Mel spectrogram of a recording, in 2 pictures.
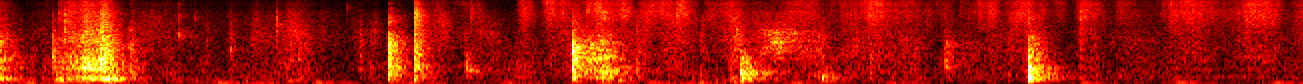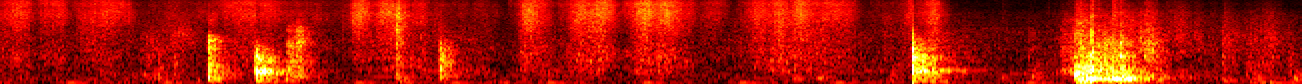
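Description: Wallpaper glue being spread onto a painted wall: irregular rubbing and scraping strokes against the wall surface, the loudest near the end.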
